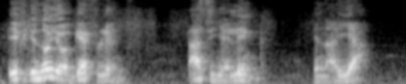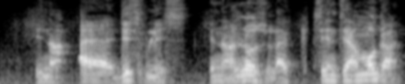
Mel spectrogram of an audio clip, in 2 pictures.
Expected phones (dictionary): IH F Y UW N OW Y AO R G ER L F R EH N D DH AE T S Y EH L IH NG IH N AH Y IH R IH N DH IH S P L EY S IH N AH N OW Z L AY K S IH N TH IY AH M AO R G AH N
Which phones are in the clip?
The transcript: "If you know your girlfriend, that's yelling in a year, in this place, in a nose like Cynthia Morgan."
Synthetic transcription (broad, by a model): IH F Y UW N OW Y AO G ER F L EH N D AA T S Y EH L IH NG IH N AH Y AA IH N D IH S P L EY S IH N AH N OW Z L AY K S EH N T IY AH M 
